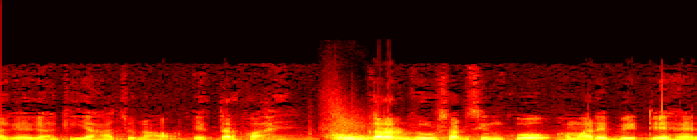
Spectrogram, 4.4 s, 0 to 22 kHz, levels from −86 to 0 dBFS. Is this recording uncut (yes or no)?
no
